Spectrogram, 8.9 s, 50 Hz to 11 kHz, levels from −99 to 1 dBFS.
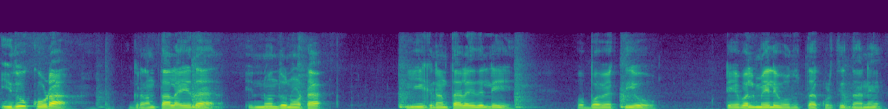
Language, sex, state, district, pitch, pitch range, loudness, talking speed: Kannada, male, Karnataka, Belgaum, 145 Hz, 135-150 Hz, -18 LUFS, 90 wpm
